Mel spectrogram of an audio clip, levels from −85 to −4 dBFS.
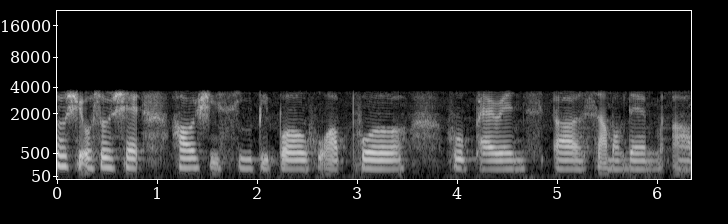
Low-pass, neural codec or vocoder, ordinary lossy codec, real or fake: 3.6 kHz; codec, 16 kHz, 16 kbps, FunCodec, trained on Chinese and English, 50 frames a second; none; fake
